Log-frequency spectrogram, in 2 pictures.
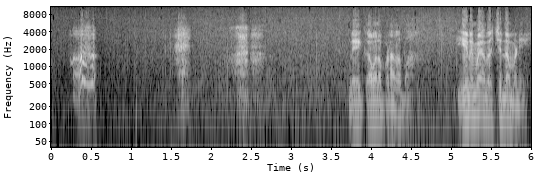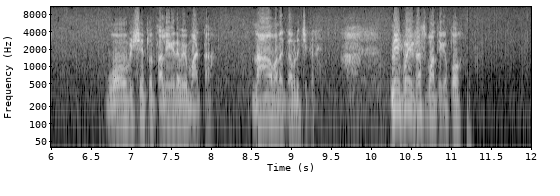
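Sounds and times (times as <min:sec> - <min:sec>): woman sobbing: 0:00.2 - 0:00.6, 0:01.5 - 0:02.7.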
